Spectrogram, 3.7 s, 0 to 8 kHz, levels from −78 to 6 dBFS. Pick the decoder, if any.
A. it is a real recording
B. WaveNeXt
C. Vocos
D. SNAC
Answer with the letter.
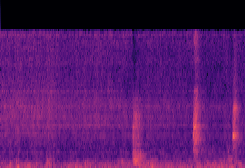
B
